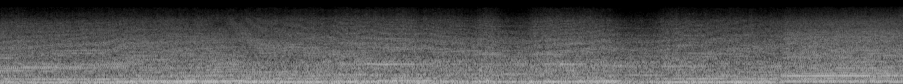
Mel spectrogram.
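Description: A 305 sprint car roars around a dirt track in an onboard view, its engine revving loud and steady with pitch rising and falling through the corners, no voices.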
